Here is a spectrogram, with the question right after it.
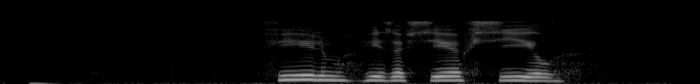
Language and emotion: Russian, sad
